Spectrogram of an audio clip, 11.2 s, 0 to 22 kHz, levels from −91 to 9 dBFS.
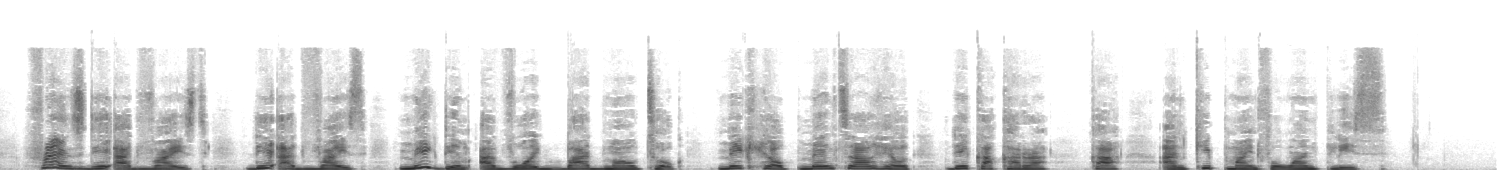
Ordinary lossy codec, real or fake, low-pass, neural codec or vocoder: AAC, 48 kbps; fake; 19.8 kHz; codec, 44.1 kHz, 7.8 kbps, Pupu-Codec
